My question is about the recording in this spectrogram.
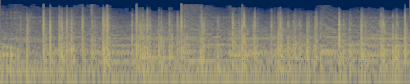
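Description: Aerial fireworks crackling: a dense, rapid run of small pops and crackles from bursting shells.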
